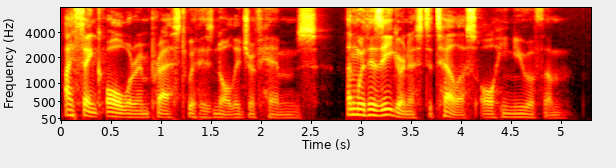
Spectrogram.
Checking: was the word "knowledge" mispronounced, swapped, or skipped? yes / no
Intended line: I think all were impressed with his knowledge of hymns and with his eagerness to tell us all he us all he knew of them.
no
